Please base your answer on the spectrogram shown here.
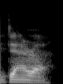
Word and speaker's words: Dara: How do you pronounce it? I would say Dara.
